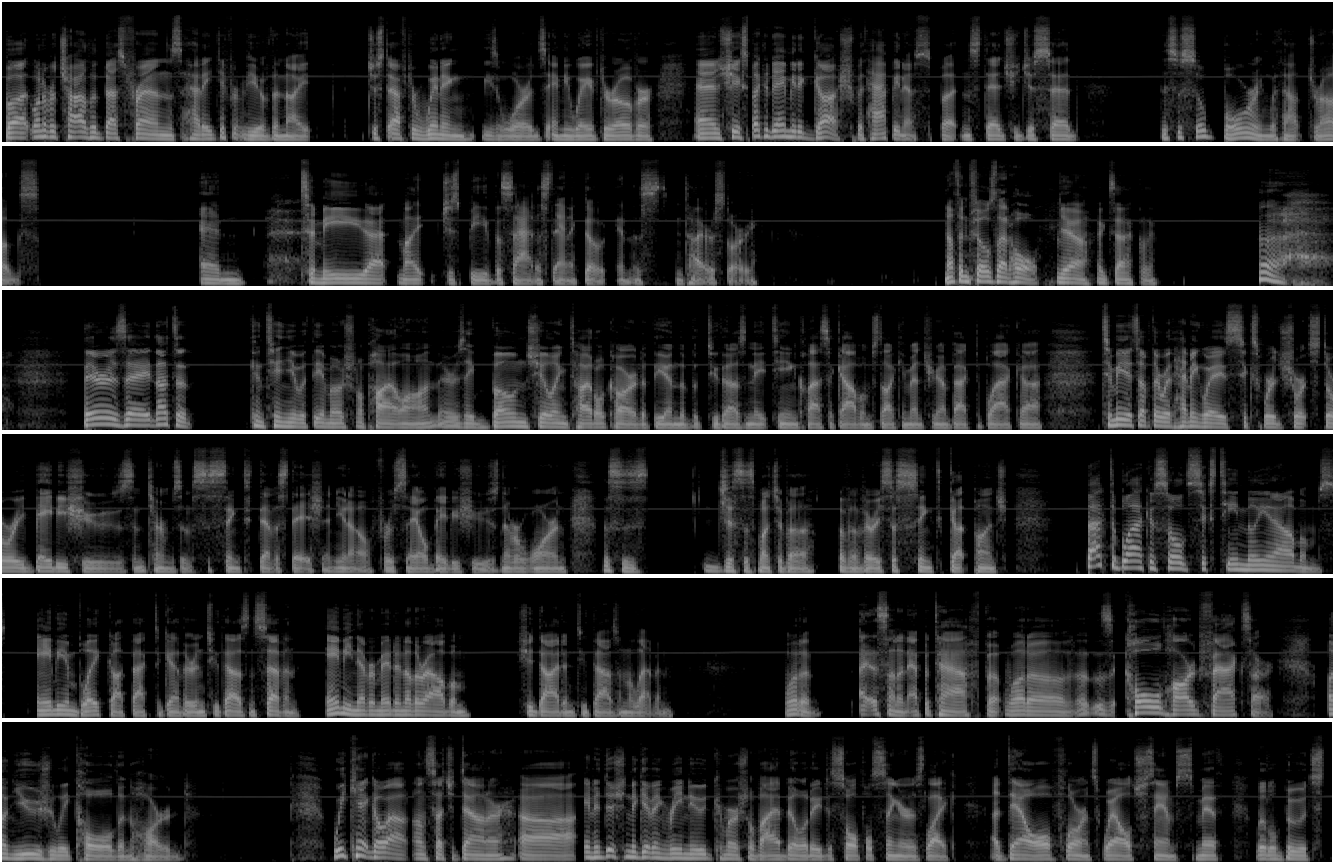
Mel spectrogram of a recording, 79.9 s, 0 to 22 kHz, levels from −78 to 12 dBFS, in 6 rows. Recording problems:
high-pitched whine; faint; throughout; 2.5 kHz, 35 dB below the speech

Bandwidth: 14.5 kHz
